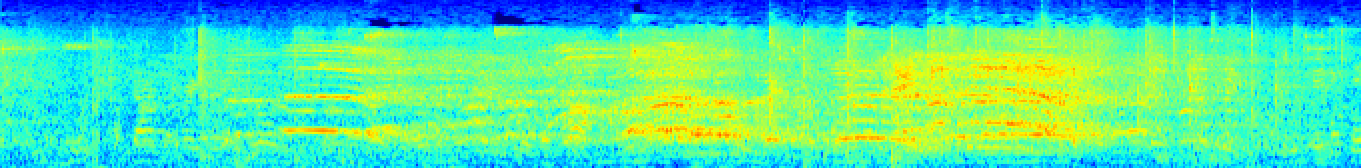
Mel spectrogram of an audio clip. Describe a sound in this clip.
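Young men shout and call to each other across a large echoing hall.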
